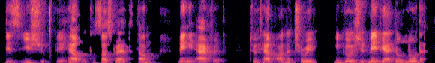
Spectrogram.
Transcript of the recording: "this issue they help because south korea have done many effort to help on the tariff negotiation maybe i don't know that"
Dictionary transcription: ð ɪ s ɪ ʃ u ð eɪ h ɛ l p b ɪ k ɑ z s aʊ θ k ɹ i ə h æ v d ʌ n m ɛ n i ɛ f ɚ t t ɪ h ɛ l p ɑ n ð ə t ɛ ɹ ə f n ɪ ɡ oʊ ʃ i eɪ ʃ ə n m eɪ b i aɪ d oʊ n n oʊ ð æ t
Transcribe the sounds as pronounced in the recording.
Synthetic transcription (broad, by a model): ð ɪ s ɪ ʃ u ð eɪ h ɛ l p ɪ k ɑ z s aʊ s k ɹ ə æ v d ʌ n m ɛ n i ɛ f ɚ t t ɪ h ɛ l p ɑ n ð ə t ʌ ɹ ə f n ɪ ɡ oʊ i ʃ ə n m eɪ b i aɪ d oʊ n n oʊ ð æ t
